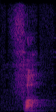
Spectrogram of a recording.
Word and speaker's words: 法: Fa is the second syllable of alpha, read in the third tone. Fa.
